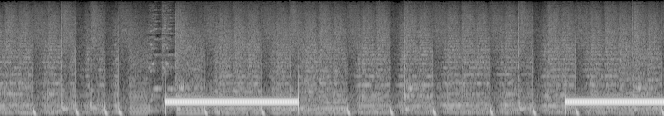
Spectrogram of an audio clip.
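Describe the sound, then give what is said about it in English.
Ringing tone of an outgoing phone call: two long, steady, pure tones of about two seconds each, separated by a four-second gap. They sit loud over a busy, rhythmic background of clicks and beats, and no one speaks. “So when I call back, don't answer because your voicemail is really funny and I want to hear it again.”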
